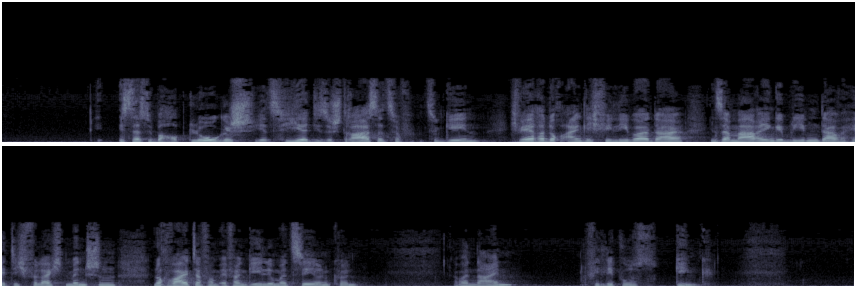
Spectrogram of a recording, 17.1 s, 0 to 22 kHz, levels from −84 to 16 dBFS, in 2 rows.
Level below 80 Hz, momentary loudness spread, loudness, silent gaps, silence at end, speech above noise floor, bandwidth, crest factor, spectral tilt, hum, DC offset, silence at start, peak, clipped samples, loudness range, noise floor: -62 dBFS; 13 LU; -30 LUFS; none; 0.75 s; 33 dB; 10.5 kHz; 20 dB; -4.5 dB/octave; none; 0.2%; 0.95 s; -10 dBFS; under 0.1%; 8 LU; -63 dBFS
